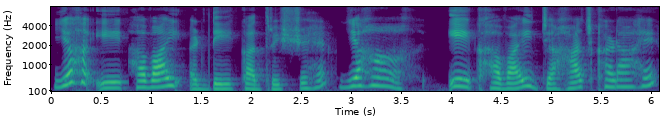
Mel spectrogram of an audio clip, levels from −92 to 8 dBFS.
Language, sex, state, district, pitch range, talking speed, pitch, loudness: Hindi, female, Maharashtra, Pune, 180-255 Hz, 130 wpm, 220 Hz, -30 LUFS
